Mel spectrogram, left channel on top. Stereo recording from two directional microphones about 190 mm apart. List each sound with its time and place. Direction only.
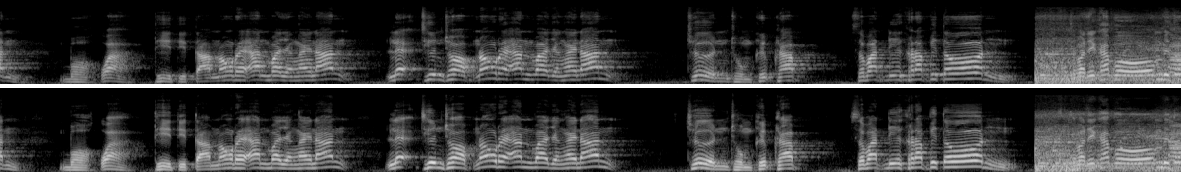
0.7 s a man's voice: 25° right (ahead or behind)
10.8 s speech: centre (ahead or behind)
